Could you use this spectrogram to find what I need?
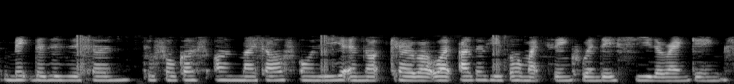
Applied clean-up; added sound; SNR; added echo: classical method WPE with log-MMSE.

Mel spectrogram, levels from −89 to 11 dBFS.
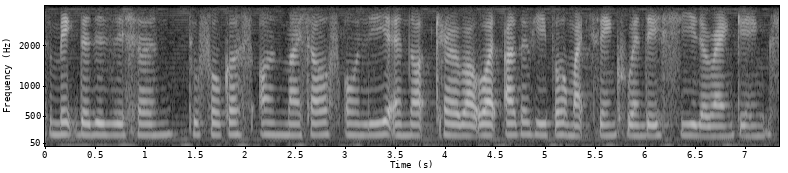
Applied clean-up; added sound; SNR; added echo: none; none; none; none.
